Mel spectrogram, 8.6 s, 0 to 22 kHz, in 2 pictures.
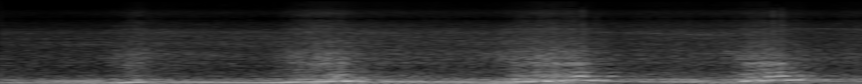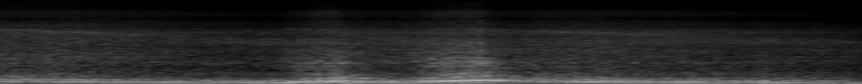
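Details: Duramax diesel pickup with full top-end build, heads done, 9-blade turbo: smooth, even note climbing and falling through several clean blips with no knock or miss; runs healthy.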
